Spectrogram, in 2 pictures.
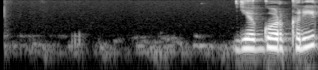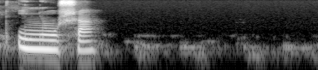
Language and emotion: Russian, neutral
